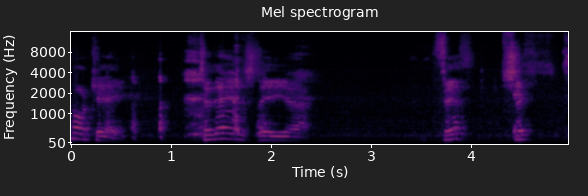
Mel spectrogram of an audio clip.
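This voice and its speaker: Through noticeable background noise, a man speaks very slowly at a fairly high pitch with ordinary pitch variation. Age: 80s+. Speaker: retired psychotherapist. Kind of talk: casual home video message to family.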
